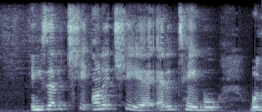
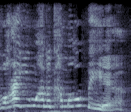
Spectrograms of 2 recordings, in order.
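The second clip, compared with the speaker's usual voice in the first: high, sharp mock challenge; retold friend pushing back at the man; challenging friend; 12 semitones higher, faster than usual. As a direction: throw the question back at him, pitched up. Friend confronts man in retold scene.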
